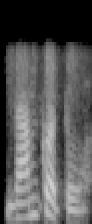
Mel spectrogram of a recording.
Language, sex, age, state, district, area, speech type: Bengali, female, 60+, West Bengal, Dakshin Dinajpur, rural, conversation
